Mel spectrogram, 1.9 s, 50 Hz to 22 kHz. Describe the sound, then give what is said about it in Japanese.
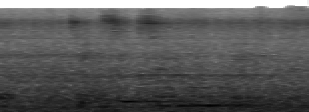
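A subway train in Hong Kong rumbles steadily into a station before 7 a.m., its broad low-frequency roar filling the space with a faint high-pitched whine above it and indistinct voices in the background. “地下鉄もう地下鉄もこれで最後やね”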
